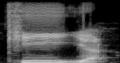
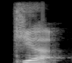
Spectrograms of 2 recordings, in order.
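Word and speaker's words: きゃ: Ini bukan dibacanya kiya. Ki tetapi Kya Kya ya Kya disambung Minasan ini jadi satu huruf ini tuh Kya Kya. Oke. Jadi dibacanya satu huruf bukan ki ya. Kalau kita bacanya ki ya itu kan dua huruf minasan. Kalau ini kalau ada ya yuyo kecil dia dibacanya satu huruf kia.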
